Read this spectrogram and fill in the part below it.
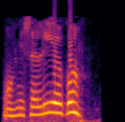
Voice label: it's a nice day, mohawk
